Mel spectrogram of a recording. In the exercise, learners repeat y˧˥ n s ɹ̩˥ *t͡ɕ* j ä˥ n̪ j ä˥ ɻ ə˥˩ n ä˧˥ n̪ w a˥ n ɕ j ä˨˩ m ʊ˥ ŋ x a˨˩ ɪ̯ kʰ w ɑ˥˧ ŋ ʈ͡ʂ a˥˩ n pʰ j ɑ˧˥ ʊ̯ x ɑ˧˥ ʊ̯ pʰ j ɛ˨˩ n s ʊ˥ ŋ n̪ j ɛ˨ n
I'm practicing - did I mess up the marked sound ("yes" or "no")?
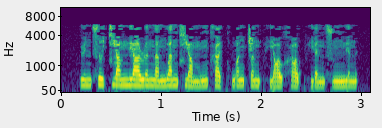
no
